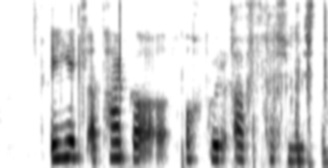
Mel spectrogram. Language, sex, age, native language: Icelandic, female, 14, Icelandic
